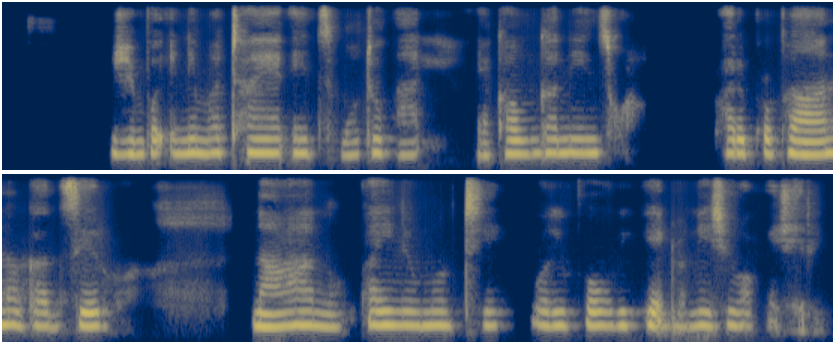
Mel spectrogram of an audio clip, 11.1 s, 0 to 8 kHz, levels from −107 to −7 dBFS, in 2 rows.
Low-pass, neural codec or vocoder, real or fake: 7.2 kHz; codec, 16 kHz, 1 kbps, X-Codec, WavLM features, trained on Multilingual LibriSpeech; fake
